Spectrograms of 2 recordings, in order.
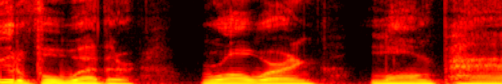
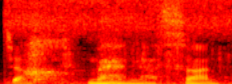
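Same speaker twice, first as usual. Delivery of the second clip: whispered aside; 4 semitones lower, 9 dB quieter than usual. Real, not acted. Rueful aside after quote.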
